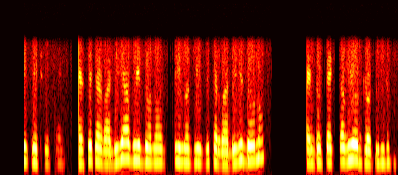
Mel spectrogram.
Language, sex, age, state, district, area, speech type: Urdu, female, 30-45, Delhi, North East Delhi, urban, conversation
